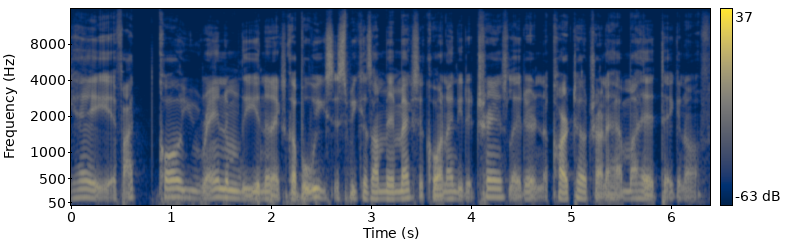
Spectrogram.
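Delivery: ordinary delivery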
